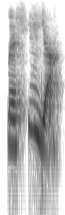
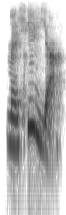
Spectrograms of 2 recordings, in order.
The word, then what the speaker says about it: mejilla: Okay, next on to teeth, dientes, dientes, cheek, mejilla, mejilla, or mejilla, or mejilla. Again, depending on how you pronounce it.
